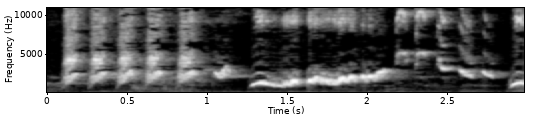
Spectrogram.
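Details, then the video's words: Bornean white-rumped shama in excited display from one spot while watching a rival, pouring out rich, dense phrases of rapid slurred notes that climb in a warbling series, ending with a bright whistle. "MURAI BORNEO MAIN EMOSI SATU TITIK LIHAT LAWAN"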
